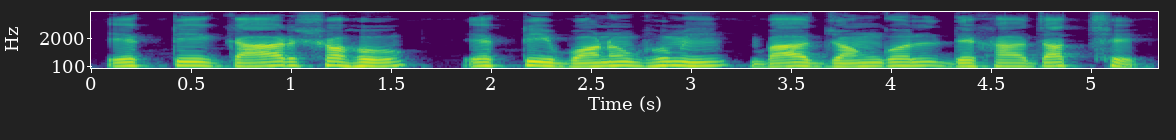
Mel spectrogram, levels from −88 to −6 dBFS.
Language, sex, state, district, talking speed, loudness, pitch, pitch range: Bengali, male, West Bengal, Cooch Behar, 100 wpm, -17 LUFS, 140 Hz, 130-150 Hz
